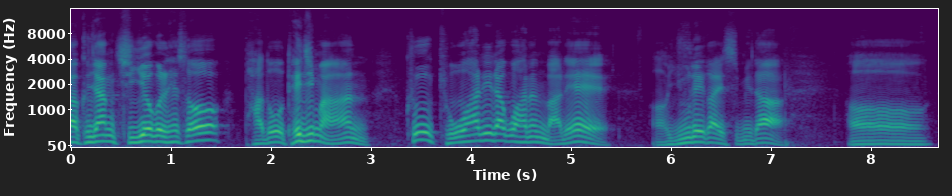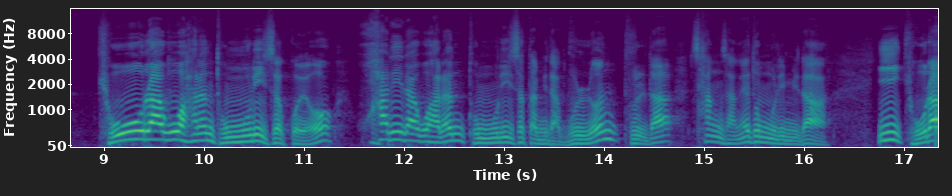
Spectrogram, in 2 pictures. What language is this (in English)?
Korean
